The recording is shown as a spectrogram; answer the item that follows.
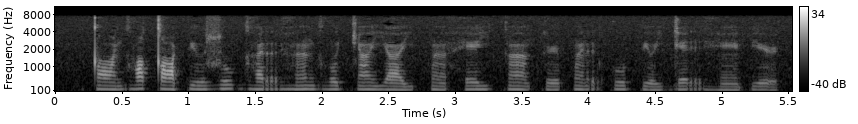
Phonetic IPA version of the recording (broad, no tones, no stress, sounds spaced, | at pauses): tˤ ẽ ɡʱ u tˤ ʊ pʲ u z u ɡʱ ɐ r ɦ ə̃ ɡʱ ʊ c ɐ̃ j ɐ j p ə̃ h e j k ɐ̃ k ʏ p ə̃ r k u pʲ ʊ j ɡ e r ɦ ẽ pʲ ø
